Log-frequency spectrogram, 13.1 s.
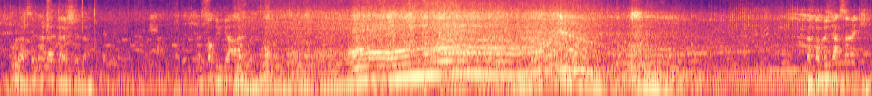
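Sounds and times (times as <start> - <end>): rally car engine revving: 3.3 - 13.0.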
